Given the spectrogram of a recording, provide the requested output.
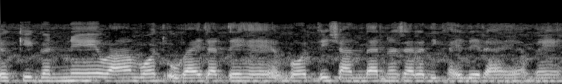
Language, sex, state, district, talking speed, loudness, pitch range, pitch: Hindi, male, Maharashtra, Gondia, 170 wpm, -14 LUFS, 155-165 Hz, 160 Hz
